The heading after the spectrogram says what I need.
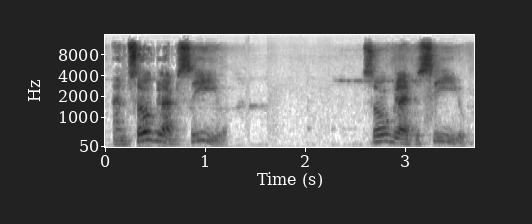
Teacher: it begins with middle and ends with low level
